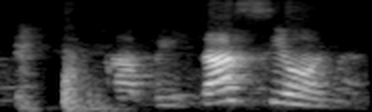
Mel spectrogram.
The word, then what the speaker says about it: habitación: No, it is silent. Entonces, so, habitación.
